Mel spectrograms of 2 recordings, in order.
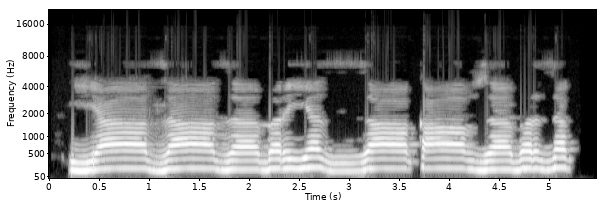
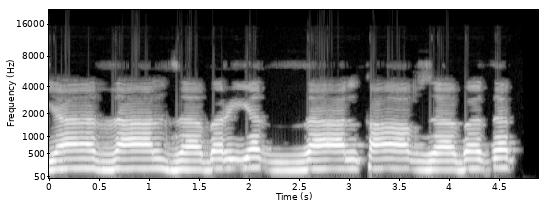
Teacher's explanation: زا کا تھوڑا ہم سختی کے ساتھ مخرج ادا کریں گے اور زال کا جو مخرج ہے وہ نرمی کے ساتھ ادا کریں گے، زبان کی نوک کو اوپر کے دانتوں کے ساتھ ملائیں گے تو زال کا مخرج ادا ہوگا۔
